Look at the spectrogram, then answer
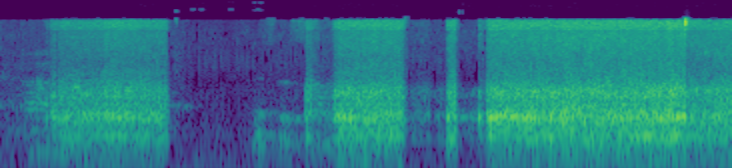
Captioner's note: mic static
